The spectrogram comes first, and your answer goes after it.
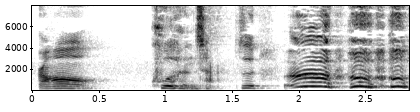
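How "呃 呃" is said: high, loud, drawn-out sobbing wail; wailing sob demo. Shown as a demonstration. Showing listeners how she broke down crying, wailing. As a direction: let out a slow, broken howl of crying. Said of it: "这样类似那种哭法".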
